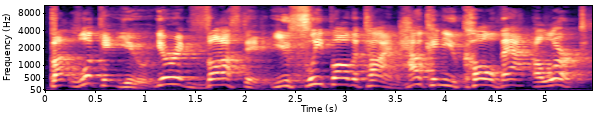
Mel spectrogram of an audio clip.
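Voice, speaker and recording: A man's voice: sits high, sing-song, unhurried, pushed and bright, echoey room, heavily acted. A man reading the lines of a good-natured, naive male family dog in an audiobook, earnest and a little indignant.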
